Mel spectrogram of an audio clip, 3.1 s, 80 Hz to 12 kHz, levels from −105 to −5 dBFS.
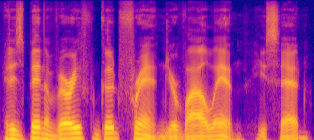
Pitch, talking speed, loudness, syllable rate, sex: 100 Hz, 210 wpm, -17 LUFS, 4.5 syllables/s, male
